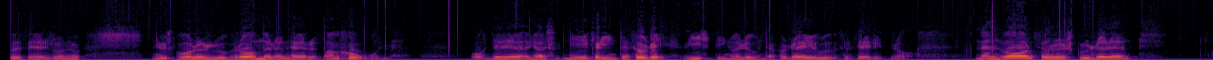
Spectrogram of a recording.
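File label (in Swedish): Kopparberg Västmanland, dialekter; Folkminnen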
